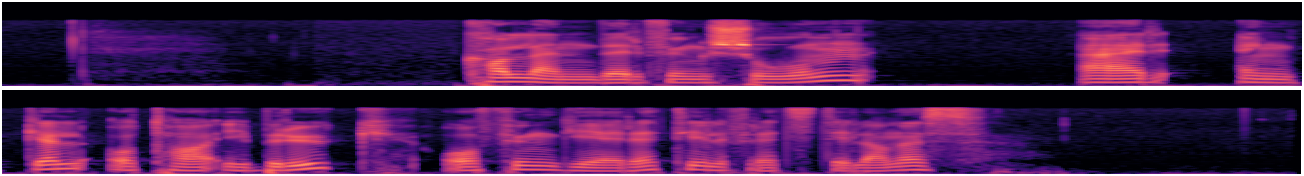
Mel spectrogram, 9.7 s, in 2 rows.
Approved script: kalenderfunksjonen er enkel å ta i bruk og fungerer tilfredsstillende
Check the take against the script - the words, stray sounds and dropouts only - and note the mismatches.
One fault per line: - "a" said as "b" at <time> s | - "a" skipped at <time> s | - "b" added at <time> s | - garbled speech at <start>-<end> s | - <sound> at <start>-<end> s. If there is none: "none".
none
